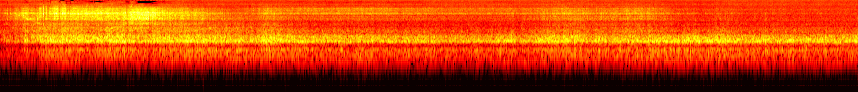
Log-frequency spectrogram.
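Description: A loud, steady rushing noise, a documentary sound effect for the Big Bang fireball. It swells up in the first half second and then holds.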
